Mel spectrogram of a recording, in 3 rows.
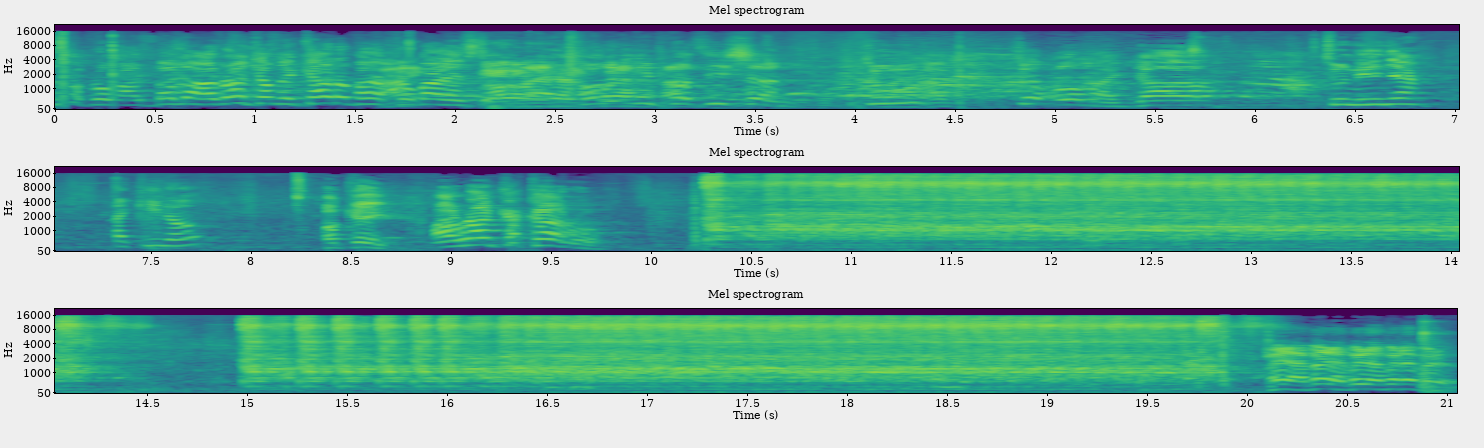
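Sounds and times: car engine starting: 10.3 - 14.4, 15.0 - 20.1.

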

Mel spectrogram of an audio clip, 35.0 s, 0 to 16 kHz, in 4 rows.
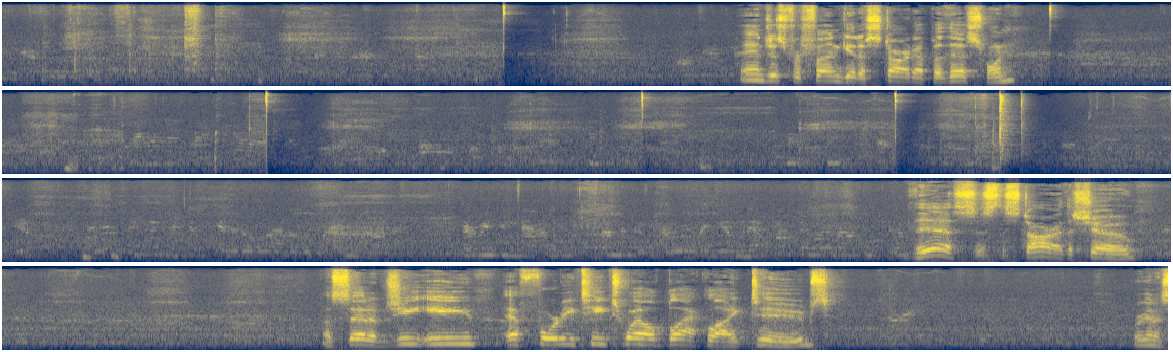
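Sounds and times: low room hum: 0.0 - 35.0
steady background noise: 0.0 - 35.0.

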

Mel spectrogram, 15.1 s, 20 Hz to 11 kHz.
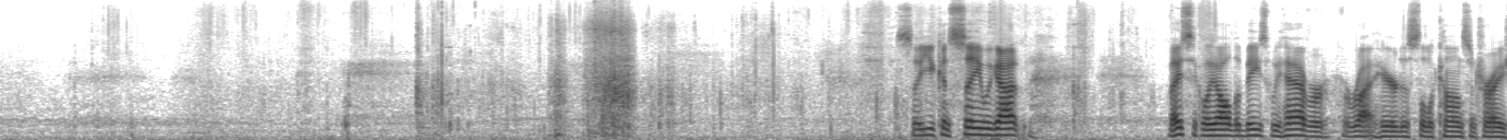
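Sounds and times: rustling scrape: 2.0 - 9.0
wood knocks and scrapes: 5.4 - 7.0.

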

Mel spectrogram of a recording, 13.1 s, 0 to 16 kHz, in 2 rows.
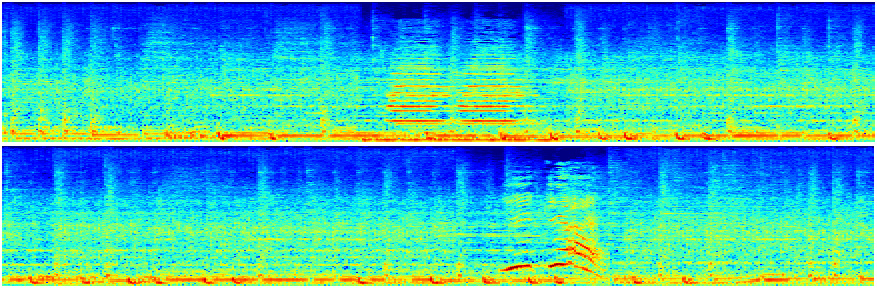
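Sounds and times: background music: 0.0 - 13.0
low drone: 1.0 - 9.8
horn-like toot: 2.7 - 4.4.

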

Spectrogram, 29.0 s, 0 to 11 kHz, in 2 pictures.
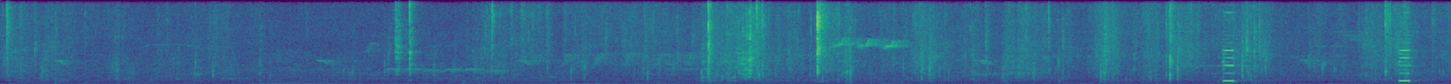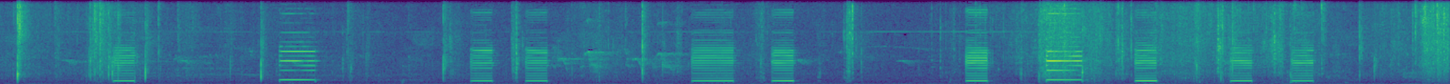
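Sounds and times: metal detector beeps: 12.2 - 12.5, 14.0 - 14.2, 15.6 - 16.0, 17.3 - 17.8, 19.2 - 20.0, 21.4 - 22.6, 24.1 - 26.2, 26.8 - 27.7.

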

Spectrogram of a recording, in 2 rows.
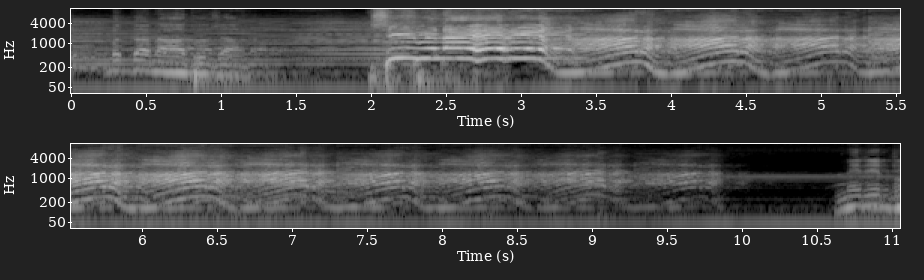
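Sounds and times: man singing wordless melody: 2.0 - 9.8.

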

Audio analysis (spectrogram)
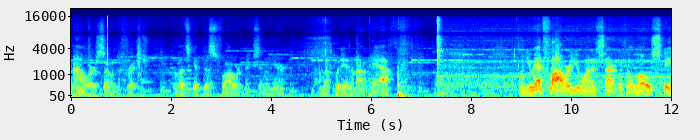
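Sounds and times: stand mixer motor running: 7.3 - 12.0.

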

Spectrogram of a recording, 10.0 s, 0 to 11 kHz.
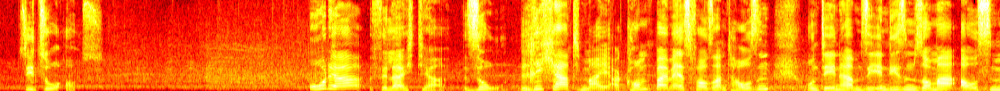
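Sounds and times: faint stadium crowd noise: 0.0 - 10.0.

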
